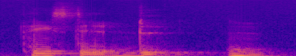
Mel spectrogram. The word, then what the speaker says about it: tasted: Here, there is d. Tasted, I'm activating my vocal cords. Here, I'm not. So listen again. Taste it, tasted. Do you hear that vocal cord activation?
